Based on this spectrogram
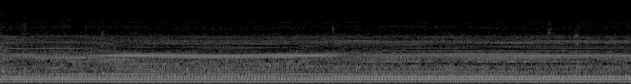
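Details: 1946 Harley 84ci stroker knucklehead rebuild, cranked in neutral during a timing check; it hit pretty hard at five. Steady rhythmic firing at about 200 beats a minute over a low drone; it catches strongly and evenly while cranking.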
